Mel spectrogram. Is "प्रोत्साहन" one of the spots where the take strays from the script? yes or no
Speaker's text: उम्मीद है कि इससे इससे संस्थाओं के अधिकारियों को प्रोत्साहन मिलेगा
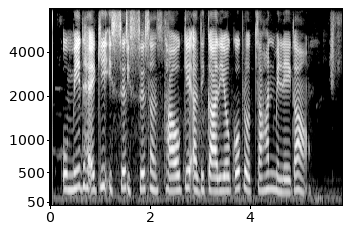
no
